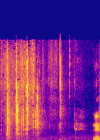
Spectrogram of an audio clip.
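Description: Handling noise close to a cardboard shipping box: a quick run of light clicks and scrapes in the first second, then a few scattered clicks.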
